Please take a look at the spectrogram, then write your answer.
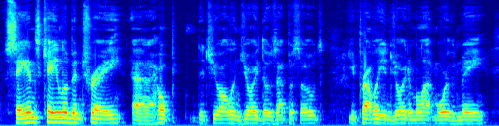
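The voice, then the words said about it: Voice sounds audibly unwell. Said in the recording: “as you might be able to tell by my voice, I am a little under the weather this week”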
